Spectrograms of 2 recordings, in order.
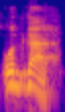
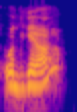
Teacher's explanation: তাহলে ১ থাকলে হবে ৩, তাহলে ত এর জায়গায় হবে দ। ফলে আমরা দেখছি যে অঘোষ অল্পপ্রাণ ধ্বনি ত, ঘোষ অল্পপ্রাণ দ হয়ে যাবে।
